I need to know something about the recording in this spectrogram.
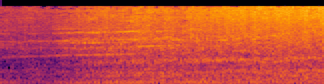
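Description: Approaching vehicle sound effect: a rising, noisy engine rumble that grows steadily louder, its pitch climbing slightly.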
